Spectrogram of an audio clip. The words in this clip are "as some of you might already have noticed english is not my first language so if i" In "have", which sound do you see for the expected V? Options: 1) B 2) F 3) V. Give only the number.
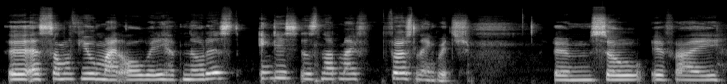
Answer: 3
